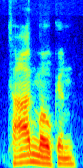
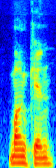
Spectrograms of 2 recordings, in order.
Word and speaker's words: Monken: Let's just hope that Todd Monken Monken, sorry. I got to start pronouncing his name right.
